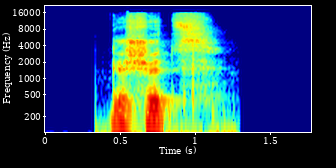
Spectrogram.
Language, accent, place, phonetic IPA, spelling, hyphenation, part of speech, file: German, Germany, Berlin, [ɡəˈʃʏt͡s], Geschütz, Ge‧schütz, noun, De-Geschütz.ogg
- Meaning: generally any type of large or heavy calibre gun, cannon, artillery piece, or turret assembly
